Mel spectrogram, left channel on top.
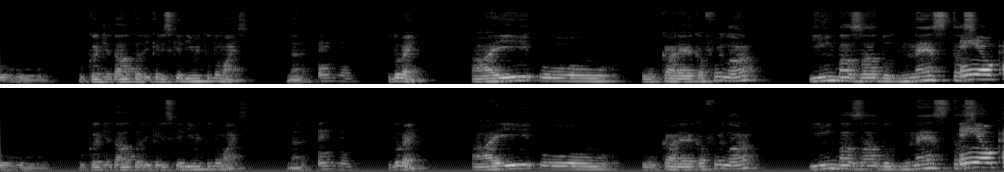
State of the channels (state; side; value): noise; right; hum, 23 dB below the sound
